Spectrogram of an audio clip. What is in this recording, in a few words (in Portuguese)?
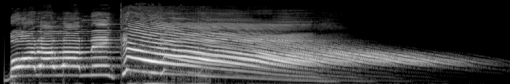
voz jovem gritada preco a combinar; voz do vetron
